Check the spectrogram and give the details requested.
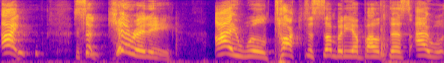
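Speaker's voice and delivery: loud, slow, furious, enraged delivery. Voicing a woman whose luggage was kicked: enraged woman. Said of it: "she huffs off in a rage".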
